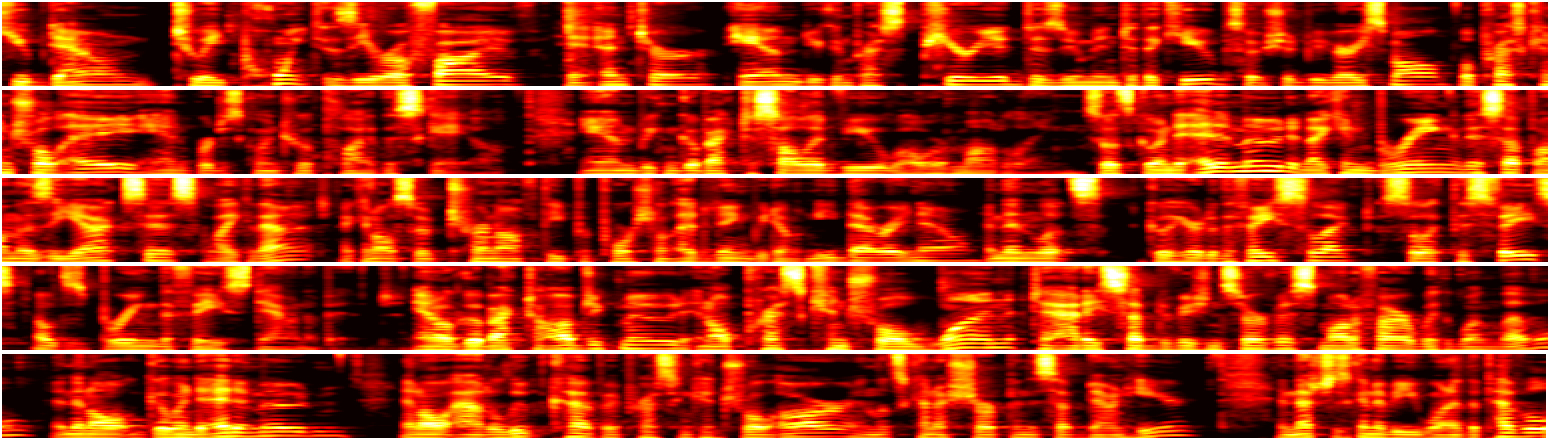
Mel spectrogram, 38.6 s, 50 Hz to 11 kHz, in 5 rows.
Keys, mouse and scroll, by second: 1.0 ., 1.3 0, 1.7 5, 2.7 Return, 4.5 ., 5.5-6.5 scroll down 1, 6.5-8.9 scroll up 1, 7.1 ctrl+a, 9.2-10.5 drag, 9.7-10.5 middle drag, 9.7-10.5 scroll up 1, 10.7 z, 11.2 z, 11.2 z, 11.9 shift+middle click, 11.9 shift+scroll up 1, 13.1 Tab, 14.1 g, 14.2-15.6 shift+middle drag, 14.2-15.6 shift+scroll up 1, 14.4 z, 16.3-19.6 drag, 16.6-18.0 middle drag, 16.7-18.0 scroll up 1, 18.0 shift+scroll up 1, 19.7-20.7 shift+scroll up 1, 21.1-23.3 drag, 21.9-23.3 middle drag, 21.9-23.3 right drag, 22.6 g, 22.9 z, 24.5 click, 25.2 ctrl+b, 26.0-27.8 ctrl+middle drag, 27.8 ctrl+1, 28.4-30.2 shift+middle drag, 28.6-30.2 shift+scroll up 1, 30.2-30.6 scroll up 1, 30.4-30.7 shift+middle drag, 30.9 shift+middle click, 31.2 shift+middle click, 31.7 Tab, 32.0-33.2 middle drag, 33.3 ctrl+r, 33.9 ctrl+click, 36.1 click, 36.3-37.5 scroll down 1, 36.4-38.6 middle drag, 37.0 Tab, 37.9-38.6 scroll down 1.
